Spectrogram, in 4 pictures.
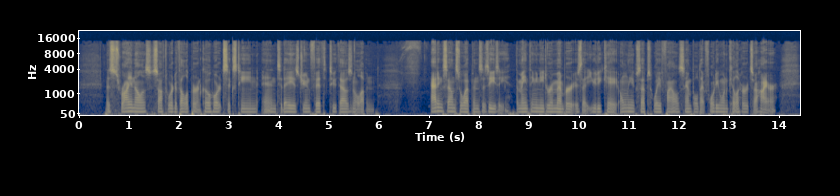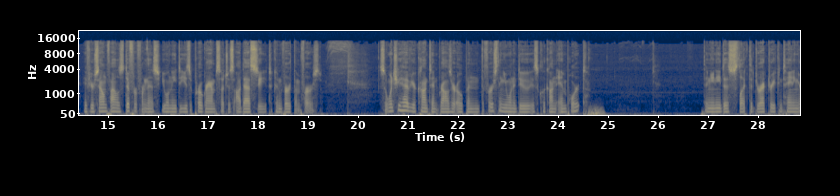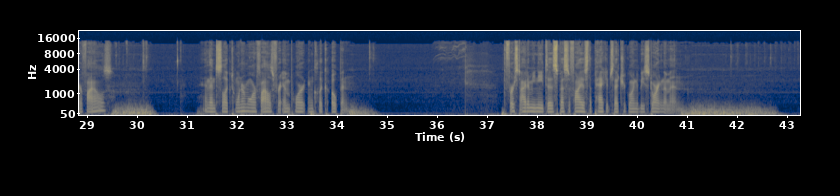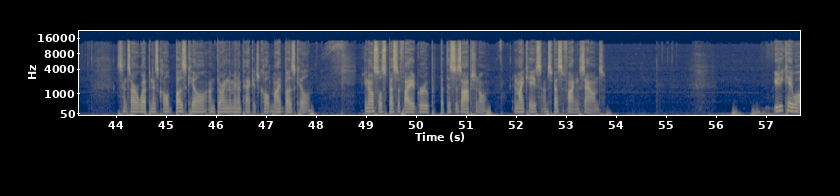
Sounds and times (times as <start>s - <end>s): Speech: 0.5s - 6.0s, 7.0s - 19.3s, 20.4s - 24.8s, 26.9s - 29.6s, 31.2s - 34.4s, 37.3s - 41.0s, 44.0s - 48.0s, 48.9s - 53.9s, 57.1s - 57.6s.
